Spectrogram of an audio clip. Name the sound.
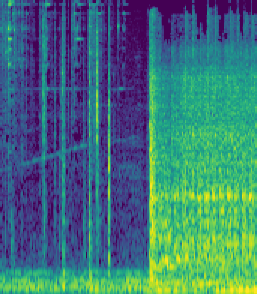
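car engine starting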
